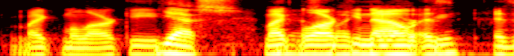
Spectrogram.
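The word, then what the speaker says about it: Mularkey: was out Tuesday Mike malar Malarkey did I pronounce it right Mike Malarkey yes Mike Malarkey now as interim head coach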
